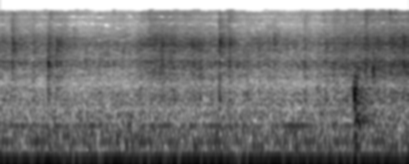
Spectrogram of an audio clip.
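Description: Crushed garlic sputters in hot oil with fennel seeds for a tomato-cabbage side dish, a continuous close sizzle with light crackles and an occasional stir under a low steady hum, no talking.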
